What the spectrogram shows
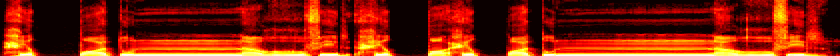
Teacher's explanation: এখানে তানউইনের পর নুন আসছে, তানউইনের পর নুন, তানউইন মানে আসলে নুন সাকিন, তাহলে দুইটা নুন একসাথ করে আমরা তাসদিদ যুক্ত একটি নুন বানিয়ে পড়বো, গুন্নাটাকে লম্বা করে দেবো, কারণ এটা হচ্ছে গুন্না সহ।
